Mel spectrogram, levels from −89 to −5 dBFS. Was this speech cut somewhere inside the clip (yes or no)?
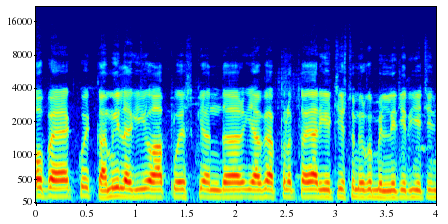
no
